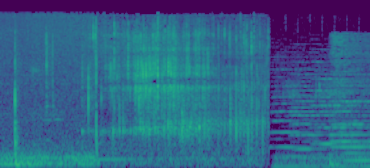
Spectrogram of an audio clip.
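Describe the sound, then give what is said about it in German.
Water splashes steadily into a glass for a couple of seconds, a bubbly pour, then stops abruptly as a steady musical tone takes over. “Kann ich Ihnen ein Glas Wasser anbieten?”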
